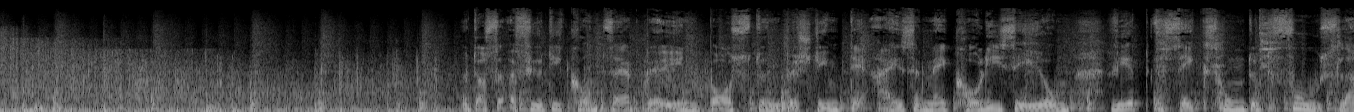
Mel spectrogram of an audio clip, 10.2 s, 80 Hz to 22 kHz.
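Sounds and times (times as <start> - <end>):
musket fire in a military music concert: 0.0 - 7.5
cannon thunder in a military music concert: 0.0 - 7.7
speech: 3.5 - 10.1.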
